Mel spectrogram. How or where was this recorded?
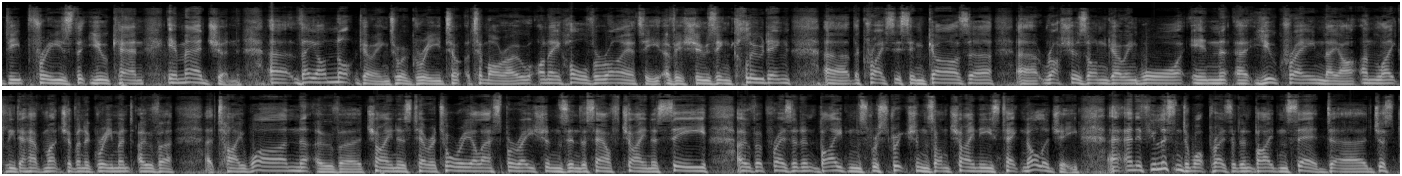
busy venue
